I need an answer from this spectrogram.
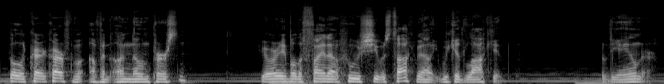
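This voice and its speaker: Male game streamer, casual, deadpan sarcastic commentary, mid-pitched voice, soft music underneath. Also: fast talker. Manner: dry, sarcastic asides, reads text aloud.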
